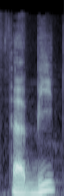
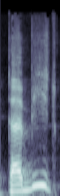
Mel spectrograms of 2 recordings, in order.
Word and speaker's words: Thabit: Donc, Thabit, ça s'écrit T-H-A-B-I-T. C'est un prénom, ça se dit. Sauf qu'ici en France, le son th n'existe pas, tu vois. Tu vois. Donc, du coup, à l'école, c'est t'habites, quoi, tu vois.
